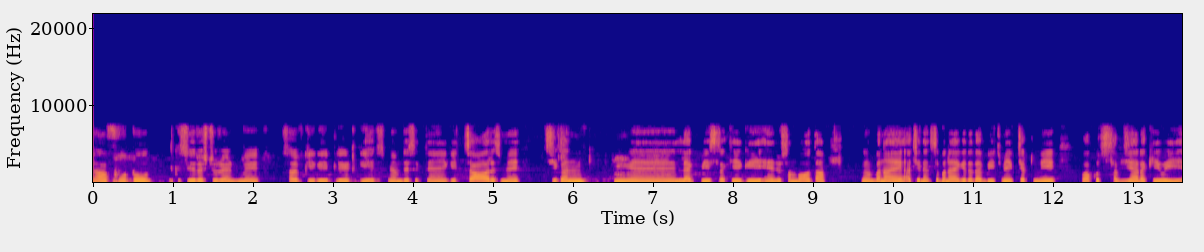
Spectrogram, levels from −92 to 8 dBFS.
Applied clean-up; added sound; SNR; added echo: none; none; none; none.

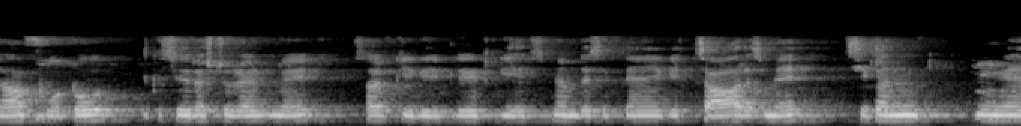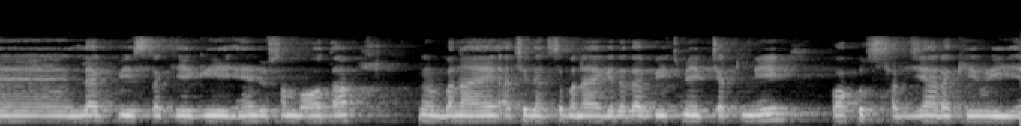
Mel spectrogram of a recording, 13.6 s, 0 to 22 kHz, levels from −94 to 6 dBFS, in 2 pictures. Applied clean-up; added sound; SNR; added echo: none; none; none; reverberation time 0.8 s.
